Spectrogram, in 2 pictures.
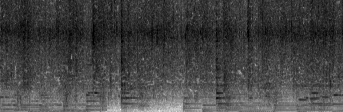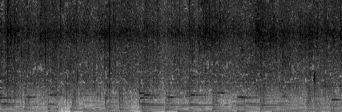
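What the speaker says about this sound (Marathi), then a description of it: "आता यामध्ये या वाफवलेल्या टिक्क्या किंवा नाश्ता जो आहे तो आता परतून घेऊया" Steamed poha and semolina pieces sautéing in a pan, giving a loud, steady sizzle and crackle with occasional soft stirring scrapes.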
